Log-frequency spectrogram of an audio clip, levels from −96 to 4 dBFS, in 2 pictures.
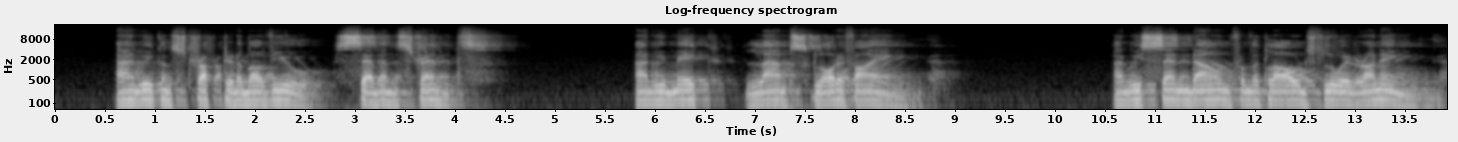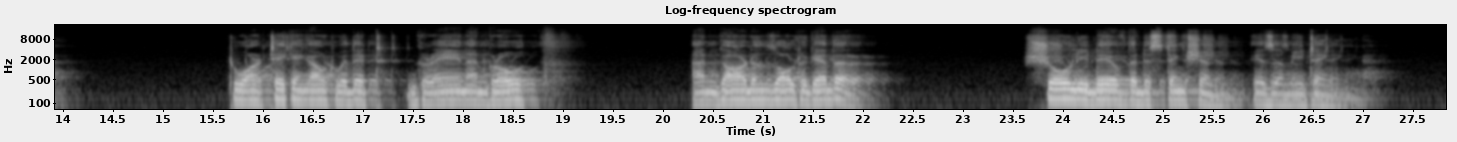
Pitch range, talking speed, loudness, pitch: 110-120 Hz, 90 wpm, -24 LUFS, 115 Hz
